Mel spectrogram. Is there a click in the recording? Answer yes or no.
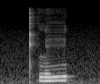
no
